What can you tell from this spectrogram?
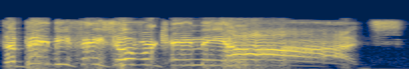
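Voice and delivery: high, loud shout, last word stretched; mock triumphant announcer. Fan announcing the hero's win, mock triumphant shout. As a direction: proclaim it like a hammed-up victory call.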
